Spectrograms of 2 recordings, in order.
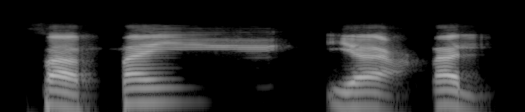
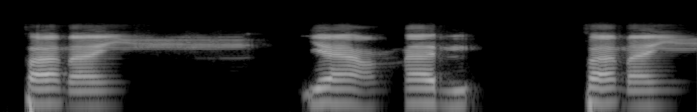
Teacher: آواز کو ایک تو ناک میں لے جائیں گے، دوسرا اسے 1 سیکنڈ کے لیے دبا دیں گے۔ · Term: غنہ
